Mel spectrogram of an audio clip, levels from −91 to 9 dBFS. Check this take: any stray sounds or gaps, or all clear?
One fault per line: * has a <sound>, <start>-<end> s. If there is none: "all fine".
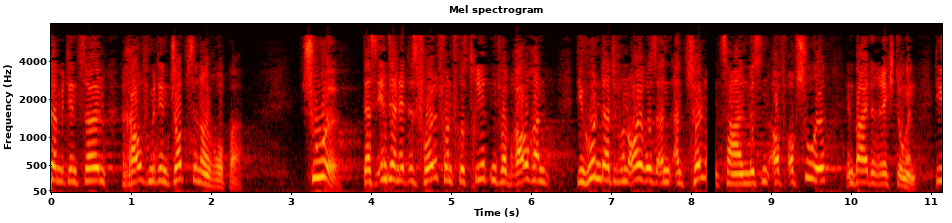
* has a dropout, 8.2-8.3 s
